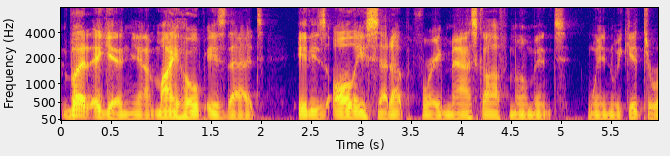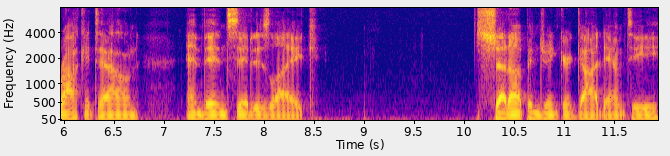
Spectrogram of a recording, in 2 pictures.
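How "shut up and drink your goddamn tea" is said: ordinary delivery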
